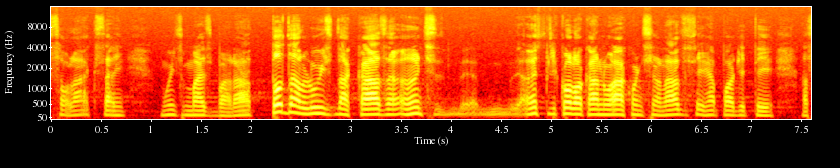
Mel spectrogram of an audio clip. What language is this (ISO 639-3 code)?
por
